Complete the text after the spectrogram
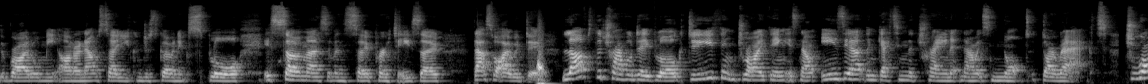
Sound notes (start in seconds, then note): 5.3 screen fwipping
